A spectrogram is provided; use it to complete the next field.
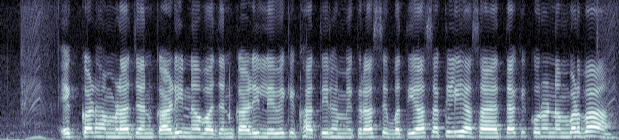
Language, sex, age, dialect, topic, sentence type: Magahi, female, 25-30, Western, banking, question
